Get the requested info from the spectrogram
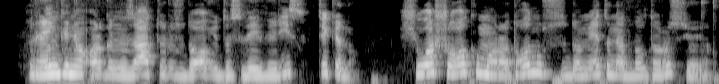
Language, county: Lithuanian, Kaunas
